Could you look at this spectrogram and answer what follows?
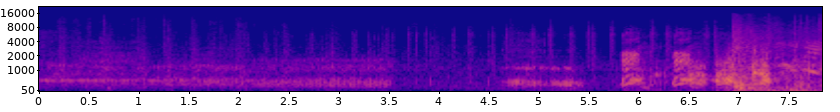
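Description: Dog barking in the survival video game The Long Dark: a handful of sharp, loud yips and barks come in close succession near the end, after a stretch of steady ambient wind-like noise.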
